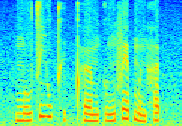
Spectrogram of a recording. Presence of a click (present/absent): absent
